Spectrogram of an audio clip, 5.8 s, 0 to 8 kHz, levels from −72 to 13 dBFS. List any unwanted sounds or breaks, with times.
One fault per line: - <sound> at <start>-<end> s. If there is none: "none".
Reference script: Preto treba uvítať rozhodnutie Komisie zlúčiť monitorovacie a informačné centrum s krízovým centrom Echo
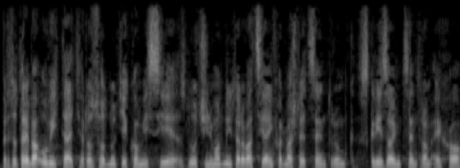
none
